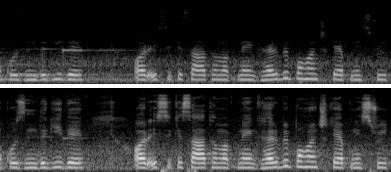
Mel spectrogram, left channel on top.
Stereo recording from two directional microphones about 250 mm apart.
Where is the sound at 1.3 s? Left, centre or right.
Centre.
